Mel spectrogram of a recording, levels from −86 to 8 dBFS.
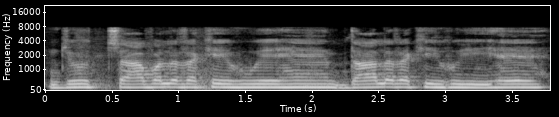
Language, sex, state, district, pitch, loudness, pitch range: Hindi, male, Uttar Pradesh, Lalitpur, 155 Hz, -12 LUFS, 155-160 Hz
